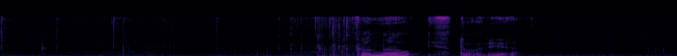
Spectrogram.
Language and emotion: Russian, neutral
